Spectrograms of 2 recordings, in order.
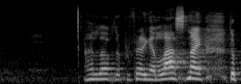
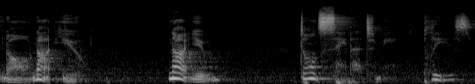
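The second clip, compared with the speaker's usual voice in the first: soft, hushed whisper of no, not you; whispered plea; 4 semitones lower, 12 dB quieter than usual. Retold or imitated. The barren wife whispering her refusal to the prophet. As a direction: breathe it out in a whisper. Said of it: "I didn't say that with my words".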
